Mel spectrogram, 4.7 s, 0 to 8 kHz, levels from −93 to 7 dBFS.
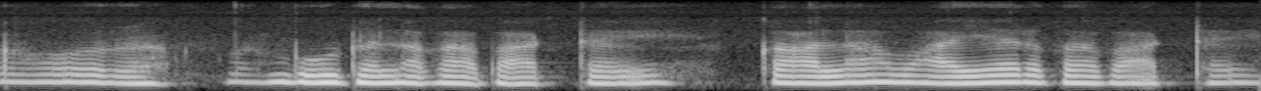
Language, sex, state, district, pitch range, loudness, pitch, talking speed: Bhojpuri, female, Uttar Pradesh, Ghazipur, 180-195 Hz, -15 LUFS, 185 Hz, 90 wpm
